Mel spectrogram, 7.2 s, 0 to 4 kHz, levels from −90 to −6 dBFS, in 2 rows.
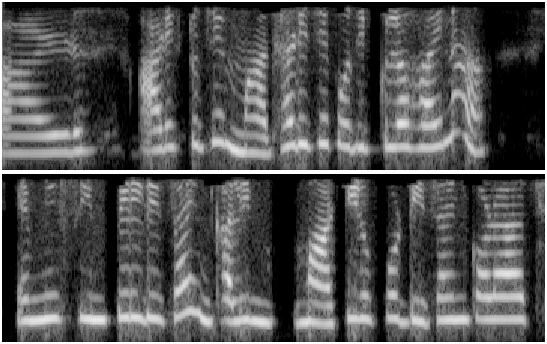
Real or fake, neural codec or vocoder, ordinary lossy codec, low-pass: real; none; MP3, 32 kbps; 3.6 kHz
